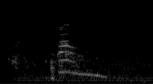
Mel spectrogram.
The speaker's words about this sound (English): Look at the kitty. So cute. Oh, what a sweetheart.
